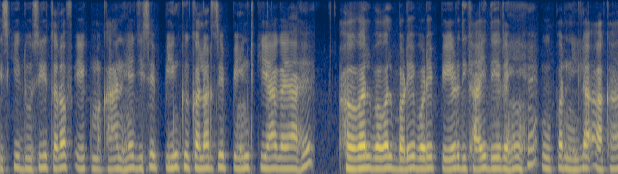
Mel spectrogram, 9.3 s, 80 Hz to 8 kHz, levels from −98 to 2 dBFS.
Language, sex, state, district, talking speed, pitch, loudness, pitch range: Hindi, male, Bihar, Saran, 170 wpm, 185 Hz, -23 LUFS, 180-195 Hz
